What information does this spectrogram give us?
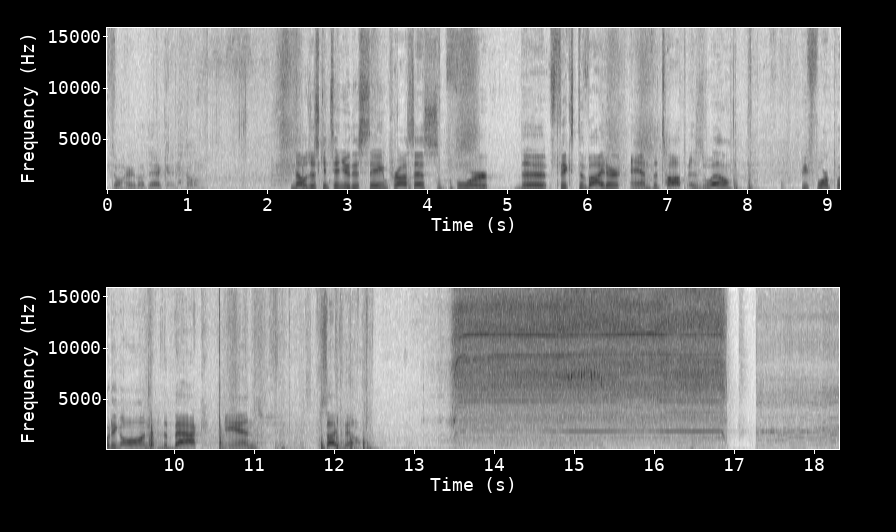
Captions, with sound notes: - Don't worry about that guy. Now, we'll just continue this same process for the fixed divider and the top as well before putting on the back and side panel. (drill whirs)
